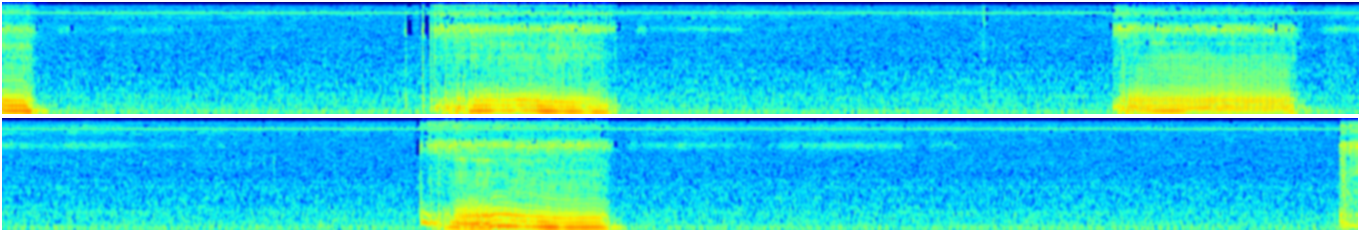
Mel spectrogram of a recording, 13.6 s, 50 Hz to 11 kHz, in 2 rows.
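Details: Sleeping bulldog snoring: three rattling, fluttery snores about every three and a half seconds, roughly 18 a minute.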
